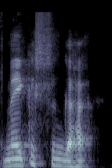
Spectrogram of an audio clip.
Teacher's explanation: There is no Sakara. Sha becomes double there.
